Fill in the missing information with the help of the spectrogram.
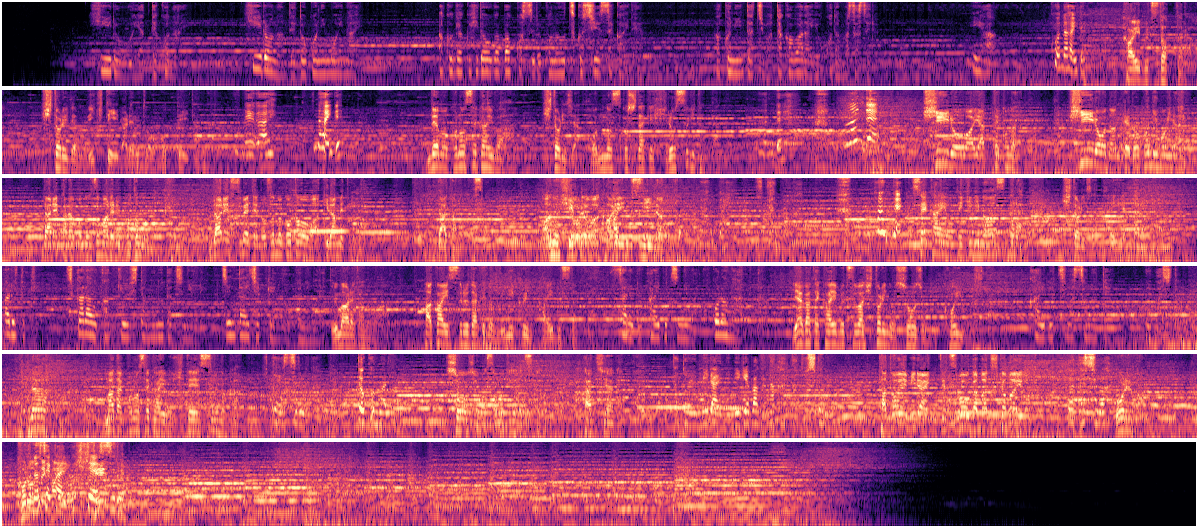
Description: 声劇「怪物たちは否定する」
